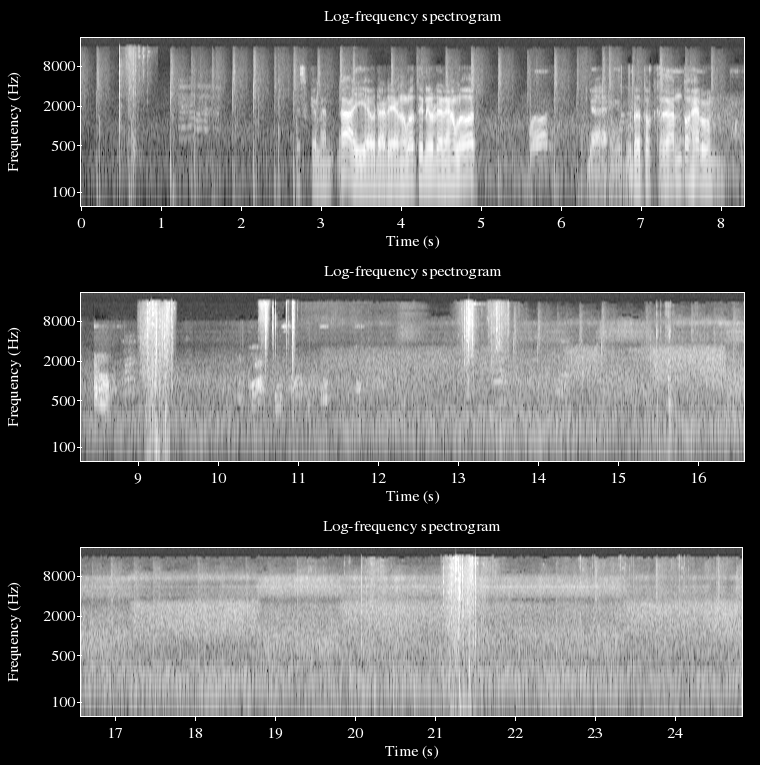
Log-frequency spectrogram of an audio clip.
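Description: Footsteps run quickly over hard ground and grass.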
